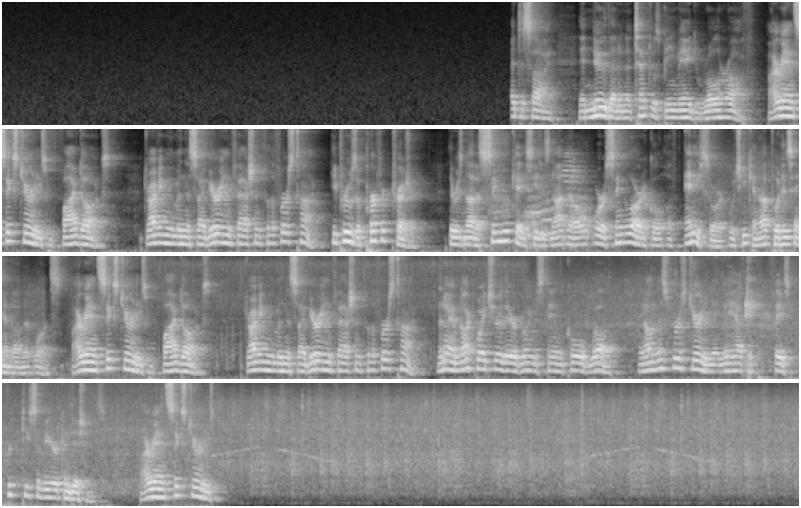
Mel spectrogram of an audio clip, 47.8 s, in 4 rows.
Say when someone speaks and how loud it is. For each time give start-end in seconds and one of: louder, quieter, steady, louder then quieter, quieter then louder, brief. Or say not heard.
7.6-39.0 steady.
